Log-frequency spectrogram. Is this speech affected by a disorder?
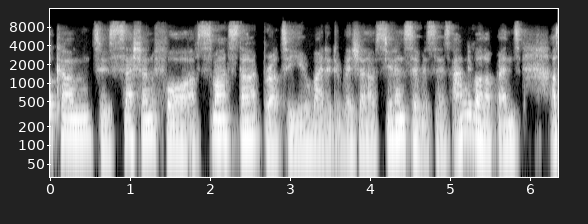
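No.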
